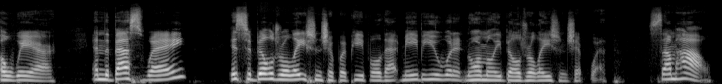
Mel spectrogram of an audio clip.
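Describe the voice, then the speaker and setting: Recorded very cleanly against a silent background, a woman with a Boston accent speaks fairly quickly at a medium pitch with ordinary pitch variation. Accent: Boston North Shore. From Massachusetts North Shore (Revere, Saugus). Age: 40s. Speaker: trafficking survivor and advocate. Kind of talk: testimony.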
